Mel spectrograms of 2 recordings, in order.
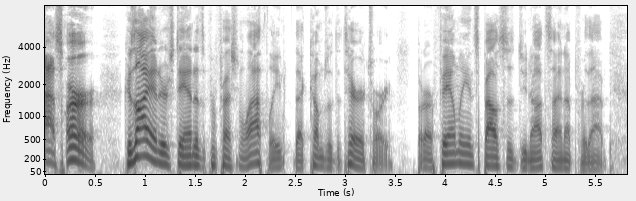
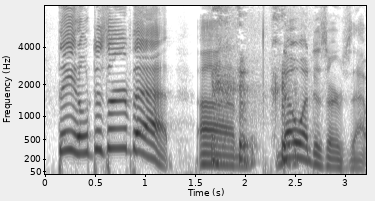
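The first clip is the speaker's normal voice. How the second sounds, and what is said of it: Imitates another person's voice. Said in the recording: “I'm reading this in Aziz's voice ... You did the Aziz voice.”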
